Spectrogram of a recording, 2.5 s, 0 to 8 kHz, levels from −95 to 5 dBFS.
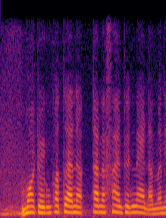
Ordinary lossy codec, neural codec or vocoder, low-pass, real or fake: none; codec, 16 kHz, 0.5 kbps, FunCodec, trained on Chinese and English, 25 frames a second; 7.2 kHz; fake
